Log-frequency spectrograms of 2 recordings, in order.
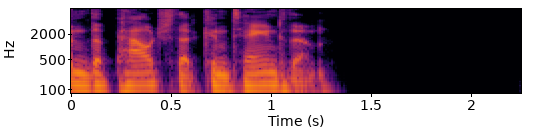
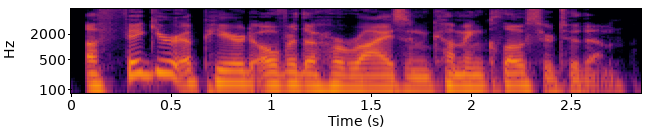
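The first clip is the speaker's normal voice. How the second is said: ordinary delivery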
